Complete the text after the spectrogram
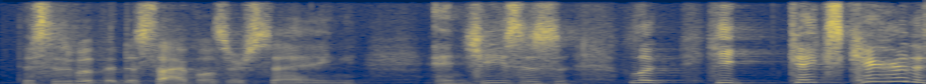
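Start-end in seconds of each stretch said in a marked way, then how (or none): none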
